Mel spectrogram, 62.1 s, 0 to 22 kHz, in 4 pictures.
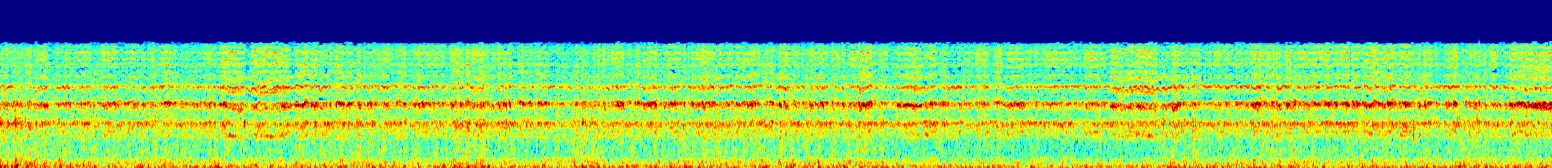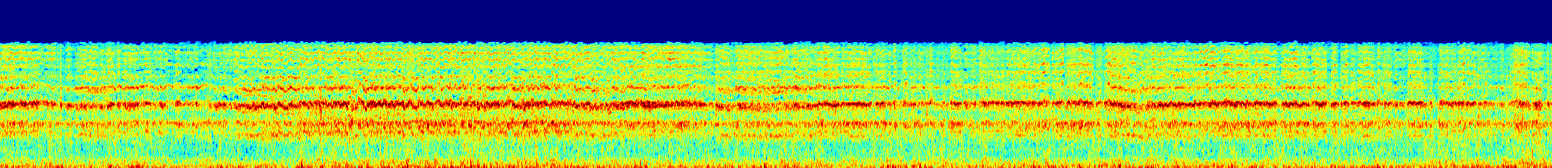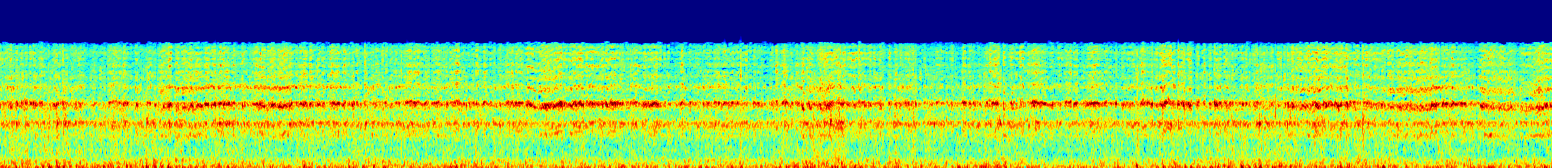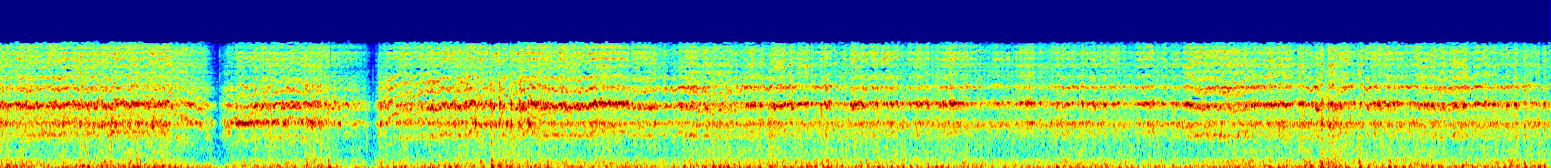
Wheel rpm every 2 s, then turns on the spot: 230, 220, 230, 240, 230, 230, 230, 230, 220, 200, 200, 220, 230, 230, 230, 240, 230, 230, 230, 230, 240, 230, 220, 200, 120, 150, 210, 230, 230, 230, 230.
none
